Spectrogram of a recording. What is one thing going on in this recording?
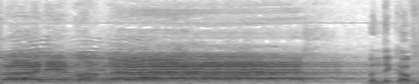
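A man sings a long, high, wailing note through a microphone.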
